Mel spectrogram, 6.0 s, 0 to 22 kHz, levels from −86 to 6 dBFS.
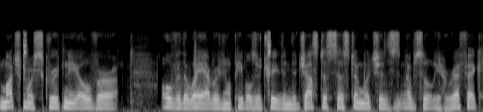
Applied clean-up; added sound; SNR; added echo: neural diffusion model UNIVERSE++.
